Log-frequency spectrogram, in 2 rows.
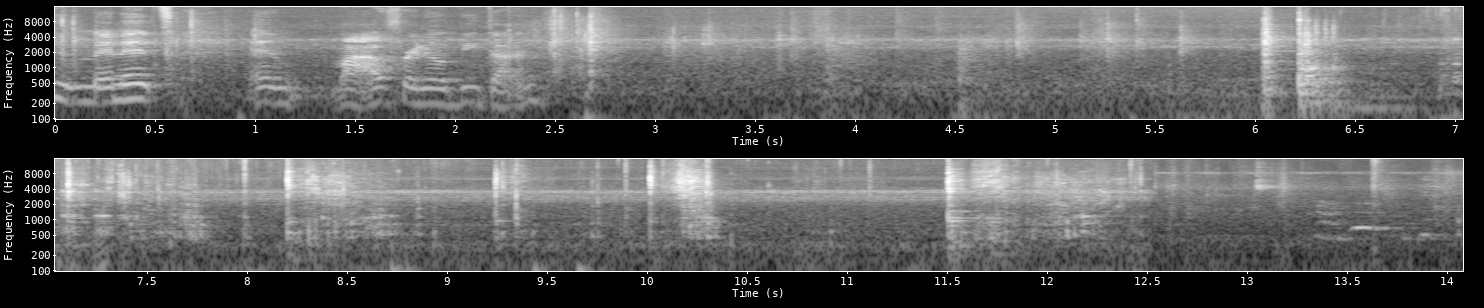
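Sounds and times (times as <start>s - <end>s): chicken sizzling in oil: 6.0s - 12.6s
spatula scraping a wok: 6.1s - 12.6s.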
